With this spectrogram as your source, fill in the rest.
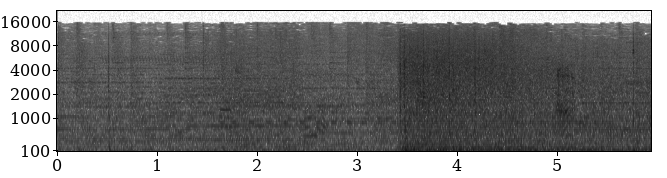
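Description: An enemy transport blows up in the Ace Combat 7 flight game, a sudden loud booming burst that breaks over steady jet and battle noise and rolls on as a heavy rumble.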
